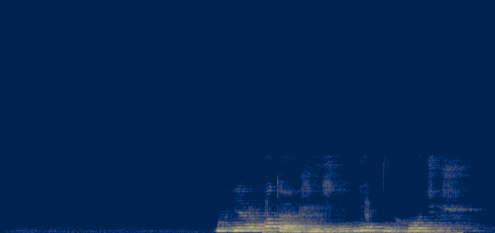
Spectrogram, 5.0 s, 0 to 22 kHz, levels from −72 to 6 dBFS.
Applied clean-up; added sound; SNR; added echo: neural separator model SepFormer DNS4.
